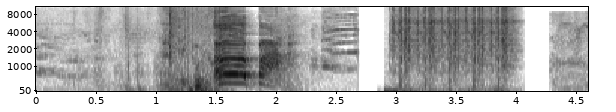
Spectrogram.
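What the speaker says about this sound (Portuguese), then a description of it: "Vamos caçar a galinha" Chickens at a home yard: a rooster crows and hens cluck close by, mixed with people talking and a burst of rapid clicking.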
